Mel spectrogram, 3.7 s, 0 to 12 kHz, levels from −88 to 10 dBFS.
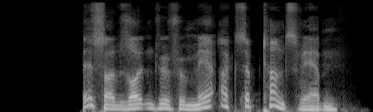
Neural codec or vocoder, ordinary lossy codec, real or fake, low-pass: codec, 24 kHz, 1.2 kbps, DualCodec; AAC, 32 kbps; fake; 10.8 kHz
